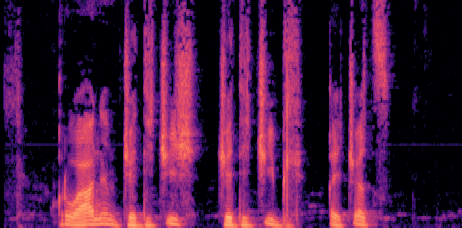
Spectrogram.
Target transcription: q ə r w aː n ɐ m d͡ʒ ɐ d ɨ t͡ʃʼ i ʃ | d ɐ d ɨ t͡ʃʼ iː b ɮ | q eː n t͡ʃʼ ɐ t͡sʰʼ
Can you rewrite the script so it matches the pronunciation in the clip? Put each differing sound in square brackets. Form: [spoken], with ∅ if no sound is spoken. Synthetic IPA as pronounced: q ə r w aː n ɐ m d͡ʒ ɐ d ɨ t͡ʃʼ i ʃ | [d͡ʒ] ɐ d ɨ t͡ʃʼ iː b ɮ | q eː [∅] t͡ʃʼ ɐ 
